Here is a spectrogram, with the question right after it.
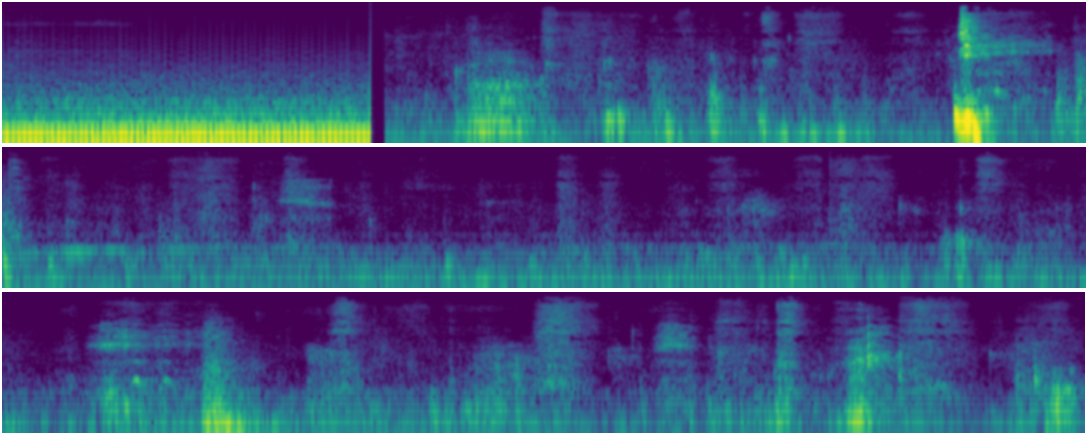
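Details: Pet French Bulldog heard in a compilation of cute clips, making low throaty grunts and short growling sounds with a few soft whimpering yips. A steady low hum opens the clip, and a sharp thump and household noises follow.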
